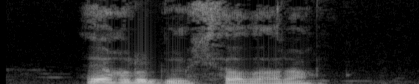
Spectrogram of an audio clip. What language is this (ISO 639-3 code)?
kab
